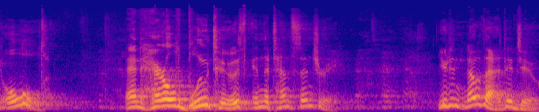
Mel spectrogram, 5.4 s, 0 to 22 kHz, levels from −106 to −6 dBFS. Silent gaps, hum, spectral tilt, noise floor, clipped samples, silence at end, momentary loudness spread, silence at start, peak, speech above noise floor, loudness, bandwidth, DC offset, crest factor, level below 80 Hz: none; none; -7.5 dB/octave; -65 dBFS; under 0.1%; 0 s; 16 LU; 0 s; -14 dBFS; 33 dB; -33 LUFS; 15 kHz; under 0.1%; 20 dB; -80 dBFS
